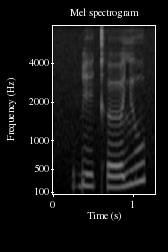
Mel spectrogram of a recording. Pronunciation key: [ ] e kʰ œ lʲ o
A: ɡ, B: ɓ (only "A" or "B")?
B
